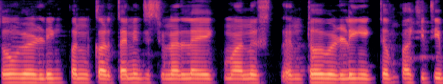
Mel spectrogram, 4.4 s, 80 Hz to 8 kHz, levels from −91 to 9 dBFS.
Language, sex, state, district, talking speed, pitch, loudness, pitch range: Marathi, male, Maharashtra, Chandrapur, 175 wpm, 145 Hz, -15 LUFS, 140-145 Hz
